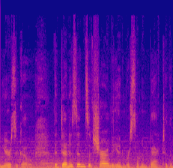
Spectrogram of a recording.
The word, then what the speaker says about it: Sharlayan: It's not charlatan. Sharlayan.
